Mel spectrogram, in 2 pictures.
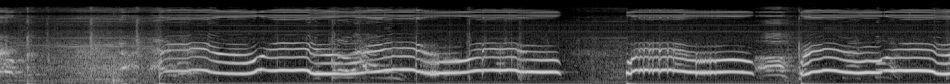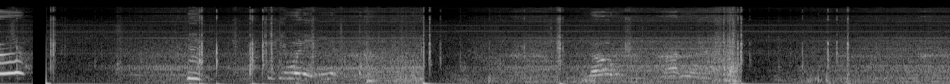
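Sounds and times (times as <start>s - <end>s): long high-pitched howling: 1.1s - 9.9s.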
